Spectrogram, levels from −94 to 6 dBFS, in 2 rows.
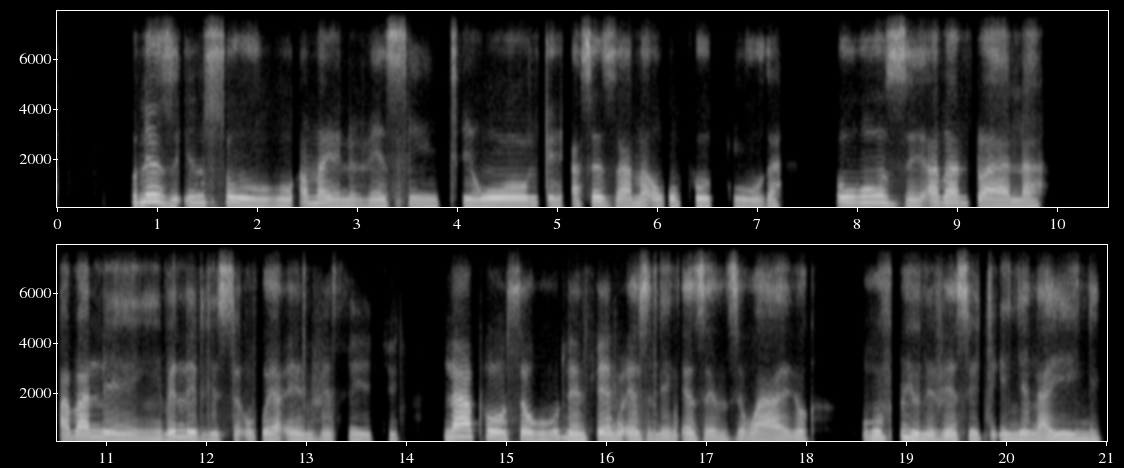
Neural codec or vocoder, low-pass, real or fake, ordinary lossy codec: autoencoder, 48 kHz, 32 numbers a frame, DAC-VAE, trained on Japanese speech; 7.2 kHz; fake; Opus, 24 kbps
